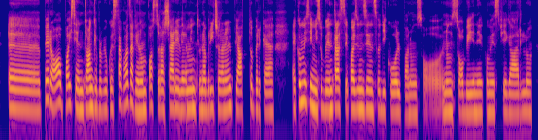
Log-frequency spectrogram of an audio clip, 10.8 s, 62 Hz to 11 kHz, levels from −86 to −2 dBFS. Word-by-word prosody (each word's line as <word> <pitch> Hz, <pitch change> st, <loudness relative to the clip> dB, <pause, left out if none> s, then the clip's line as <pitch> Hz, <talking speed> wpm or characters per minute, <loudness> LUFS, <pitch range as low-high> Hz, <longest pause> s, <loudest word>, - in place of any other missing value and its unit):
Ehm, 195 Hz, -2 st, +1 dB
però 250 Hz, -3 st, +4 dB
poi 225 Hz, +3 st, 0 dB
sento 200 Hz, -3 st, +2 dB
anche 205 Hz, 0 st, +4 dB
proprio 195 Hz, 0 st, -7 dB
questa 205 Hz, +5 st, +1 dB
cosa 250 Hz, +3 st, +1 dB
che 190 Hz, -4 st, -2 dB
non 185 Hz, +1 st, +1 dB
posso 215 Hz, -1 st, -2 dB
lasciare 200 Hz, +1 st, +3 dB
veramente 195 Hz, +1 st, -1 dB
una 190 Hz, 0 st, +1 dB
briciola 195 Hz, 0 st, 0 dB
nel 200 Hz, +2 st, -1 dB
piatto 185 Hz, +2 st, -2 dB
perché 180 Hz, -2 st, -3 dB, 0.4 s
è -, -, -4 dB
come 255 Hz, +5 st, +2 dB
se 240 Hz, -2 st, +2 dB
mi 200 Hz, -2 st, +3 dB
subentrasse 200 Hz, +1 st, +2 dB
quasi 200 Hz, 0 st, +2 dB
un 200 Hz, 0 st, +1 dB
senso 195 Hz, -1 st, -1 dB
di 185 Hz, 0 st, -4 dB
colpa, 175 Hz, -2 st, -2 dB
non 165 Hz, +1 st, -5 dB
so, 165 Hz, -, -5 dB
non 180 Hz, 0 st, -2 dB
so 175 Hz, 0 st, +1 dB
bene 175 Hz, 0 st, -2 dB
come 175 Hz, -1 st, -3 dB
spiegarlo. 175 Hz, +1 st, -2 dB
195 Hz, 195 wpm, -24 LUFS, 180-205 Hz, 0.4 s, però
